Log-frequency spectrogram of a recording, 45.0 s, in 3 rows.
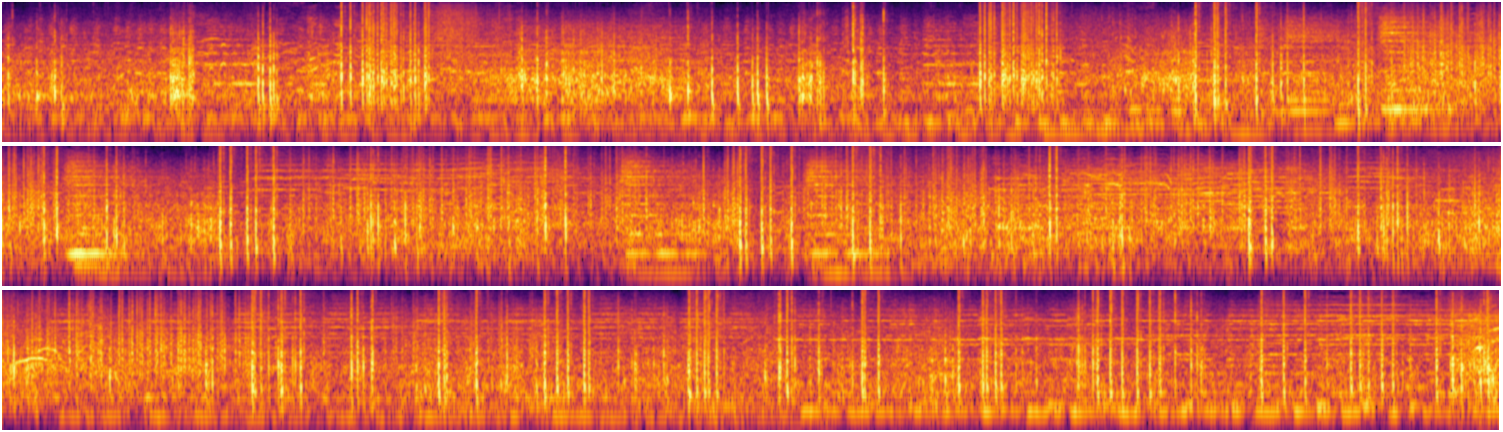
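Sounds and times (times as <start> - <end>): fireworks bangs and crackles: 0.0 - 44.9.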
